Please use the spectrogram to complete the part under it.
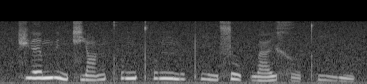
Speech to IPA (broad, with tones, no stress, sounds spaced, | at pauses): t͡ɕ ɥ ɛ˥ m y˥˩ n t͡ɕ j ɑ˧˥ ŋ kʰ ʊ˥ ŋ t̪ʰ ʊ˥ ŋ m u˥ pʰ i˥˧ n s ɹ̩˥˩ p w a˧˥ ɪ̯ x ɤ˨˩ t̪ʰ i˥˩ ŋ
